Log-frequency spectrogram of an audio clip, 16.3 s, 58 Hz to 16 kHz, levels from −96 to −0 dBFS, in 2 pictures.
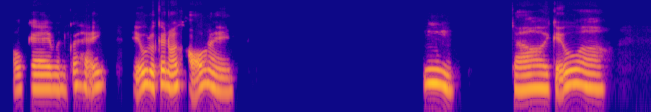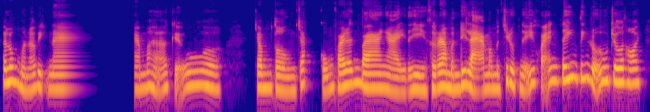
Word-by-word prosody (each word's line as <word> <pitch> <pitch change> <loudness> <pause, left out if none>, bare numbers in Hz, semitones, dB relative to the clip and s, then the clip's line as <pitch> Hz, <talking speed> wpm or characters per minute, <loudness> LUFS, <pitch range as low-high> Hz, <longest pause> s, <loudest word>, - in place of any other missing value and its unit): OK, 185 +3 -9 0.3
mình 190 0 -6
có 220 - -5
thể 200 +3 -4 0.4
hiểu 225 - +1
được 220 - +3
cái 240 +2 +1
nỗi 200 -1 +2
khổ 210 +4 0
này. 170 -7 -4 2.4
Ừm, 245 -5 +2 0.7
trời 185 -1 -4
ơi, 195 +1 0
kiểu, 235 +4 0
ơ, 200 -5 -2 0.6
cái 250 - +2
lúc 275 +1 +5
mình 195 -8 -2
ở 185 - -3
Việt 210 0 -2
Nam 190 0 -8
á 215 - -1
hả, 195 0 -3
kiểu, 220 +3 -2
ơ, 205 -3 0 0.4
trong 200 0 +1
tuần 175 -3 -1
chắc 240 +4 -3
cũng 170 +5 -3
phải 205 0 +4
đến 240 +3 +2
3 200 -1 +4
ngày, 175 -5 -1
tại 170 +3 -2
vì 185 -1 0
thực 190 +1 +1
ra 215 +1 +7
mình 195 -2 +1
đi 230 - +4
làm 175 -4 +4
mà 190 - -2
mình 195 0 -3
chỉ - - -1
được 230 -3 +2
nghỉ 205 +6 -1
khoảng 280 +2 -2
tiếng, 315 +4 +6
tiếng 320 0 0
rưỡi - - +4
buổi 280 - +3
trưa 265 -2 +7
thôi. 250 0 0
200 Hz, 190 wpm, -21 LUFS, 190-230 Hz, 2.4 s, ra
